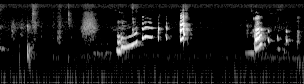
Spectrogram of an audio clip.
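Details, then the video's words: Domestic cat meowing in the morning: a few short rising and falling mews in quick succession, with brief quiet gaps and faint background noise. "Good meowning in the morning!"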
